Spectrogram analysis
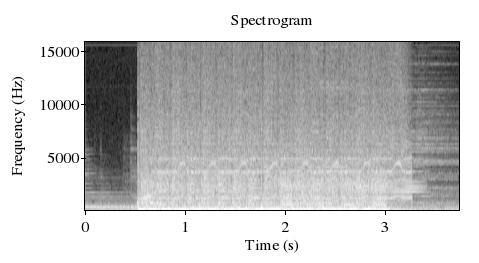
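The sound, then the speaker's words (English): Remote control rockets firing: a sudden, very loud roaring, crackling burst that starts abruptly, holds for about three seconds, then cuts off, leaving a lower rumble. “Standing by to fire remote control rockets. 5 seconds. 4, 3, 2, 1.”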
